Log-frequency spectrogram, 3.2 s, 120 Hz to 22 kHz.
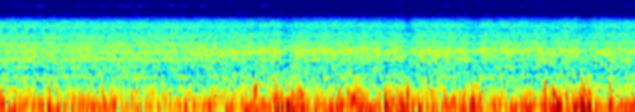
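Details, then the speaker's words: Audi A4 after repair of misfire on cylinders 2 and 3 caused by faulty ignition coils, coils repaired and refitted: steady even low idle, no stumble, soft fan hiss; no DTCs, no warnings, earlier engine vibration gone. "Check कर सकते हैं, बिल्कुल okay हो चुकी है।"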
